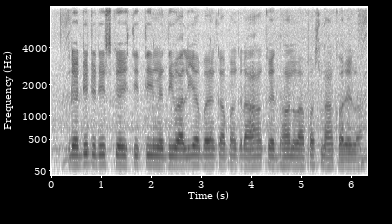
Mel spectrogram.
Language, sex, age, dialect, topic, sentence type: Bhojpuri, male, 18-24, Southern / Standard, banking, statement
